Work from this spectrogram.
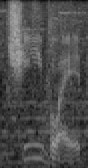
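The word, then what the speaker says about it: χ-blade: I so venitis now has the chi blade um which is like the Greek letter Kai and I don't know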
